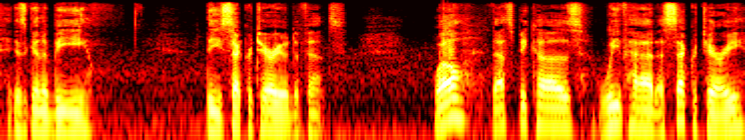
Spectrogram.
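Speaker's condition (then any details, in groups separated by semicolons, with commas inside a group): No condition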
